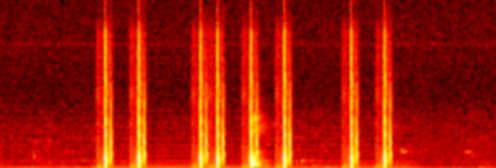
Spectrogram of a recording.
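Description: Footsteps thud slowly on a hard floor.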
